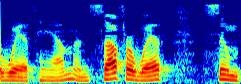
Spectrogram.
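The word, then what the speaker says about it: Soon (σύν): Soon is how it's pronounced.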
